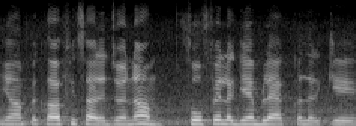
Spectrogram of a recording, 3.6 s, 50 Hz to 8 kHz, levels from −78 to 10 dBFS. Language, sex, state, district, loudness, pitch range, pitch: Hindi, male, Haryana, Rohtak, -15 LUFS, 210-230 Hz, 220 Hz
